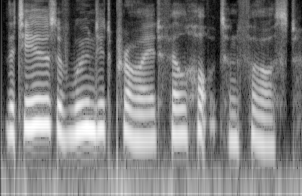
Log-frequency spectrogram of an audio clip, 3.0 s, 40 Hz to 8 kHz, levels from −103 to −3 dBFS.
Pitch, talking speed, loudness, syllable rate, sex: 215 Hz, 180 wpm, -15 LUFS, 3.8 syllables/s, female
